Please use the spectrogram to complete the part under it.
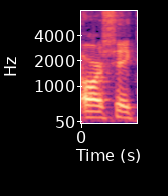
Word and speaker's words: Arshay: Yes, at Arshay Cooper on Instagram and on Twitter. That simple. – There it is. Arshay, A-R-S-H-A-Y.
